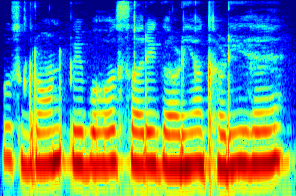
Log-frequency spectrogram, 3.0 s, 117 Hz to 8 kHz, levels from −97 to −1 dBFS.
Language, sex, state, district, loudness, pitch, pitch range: Hindi, female, Jharkhand, Ranchi, -11 LUFS, 235 Hz, 230-245 Hz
